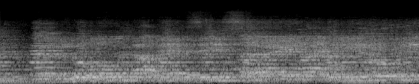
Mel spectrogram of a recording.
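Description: Men's choir singing a hymn in harmony, accompanied by accordion, with a brief lull between phrases just after the start.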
